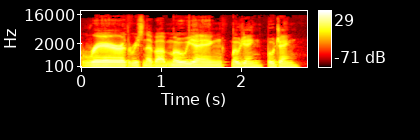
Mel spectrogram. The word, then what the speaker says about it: Mojang: What if secretly the reason they've been buying all these companies, the reason they bought Rare, the reason they bought Mojang, how do you pronounce it?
